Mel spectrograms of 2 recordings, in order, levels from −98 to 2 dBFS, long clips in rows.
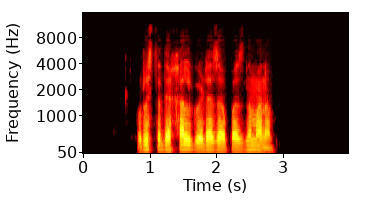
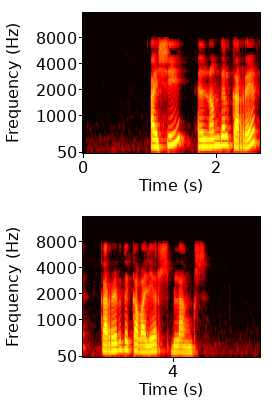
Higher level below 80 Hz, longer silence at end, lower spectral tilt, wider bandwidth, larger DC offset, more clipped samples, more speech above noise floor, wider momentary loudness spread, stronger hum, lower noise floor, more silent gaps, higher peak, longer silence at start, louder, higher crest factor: about the same, -66 dBFS vs -64 dBFS; first, 1.15 s vs 0.85 s; first, -7.5 dB/octave vs -6 dB/octave; second, 7.2 kHz vs 8 kHz; neither; neither; first, over 66 dB vs 53 dB; about the same, 8 LU vs 7 LU; neither; first, under -90 dBFS vs -77 dBFS; neither; second, -10 dBFS vs -6 dBFS; second, 0.8 s vs 1 s; about the same, -25 LUFS vs -24 LUFS; about the same, 18 dB vs 18 dB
